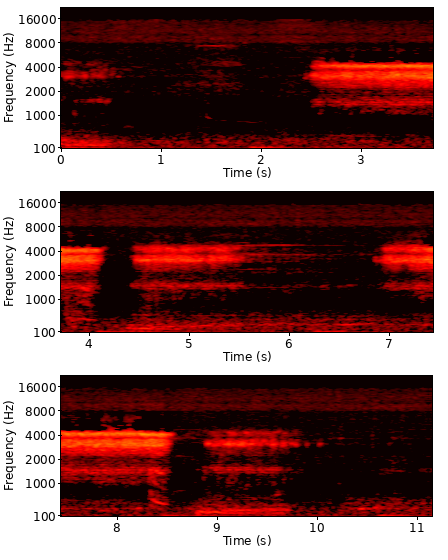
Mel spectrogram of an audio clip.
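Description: Soft, airy hissing snores on slow breaths, with quiet low breathing between them and a faint room background.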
